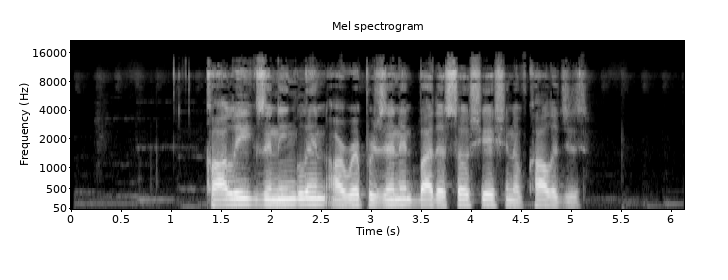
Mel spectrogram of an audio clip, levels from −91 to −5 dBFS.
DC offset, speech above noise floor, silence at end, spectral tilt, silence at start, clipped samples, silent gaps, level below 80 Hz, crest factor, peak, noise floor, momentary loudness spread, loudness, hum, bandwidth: under 0.1%; 45 dB; 1 s; -5 dB/octave; 1.35 s; under 0.1%; none; -54 dBFS; 16 dB; -2 dBFS; -61 dBFS; 7 LU; -16 LUFS; none; 15.5 kHz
